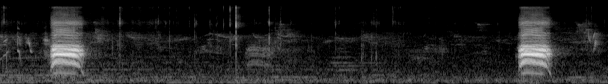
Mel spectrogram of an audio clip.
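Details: Crows squabbling over food give two loud, rasping caws about four and a half seconds apart, with faint scattered calls and a low hum between them.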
